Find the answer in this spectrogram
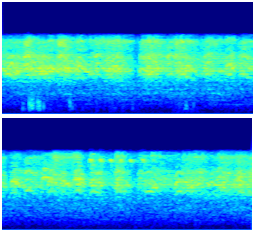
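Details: Agitated neighbourhood crows keep up a loud, sustained cawing near a house's back deck; many rough, overlapping caws pile up with brief dips, plus a few low thumps early on.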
